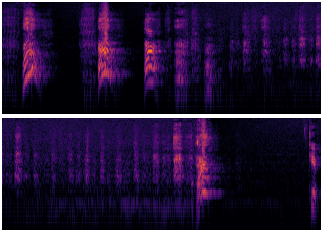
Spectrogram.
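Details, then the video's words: English Springer Spaniel letting out three quick barks at the start, then a stretch of softer rustling and panting-like noise, one more sharp bark, and a final bark at the very end. "Barking Springer"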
